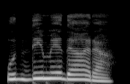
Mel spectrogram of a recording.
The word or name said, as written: ಉದ್ದಿಮೆದಾರ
